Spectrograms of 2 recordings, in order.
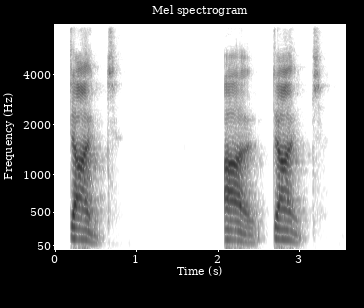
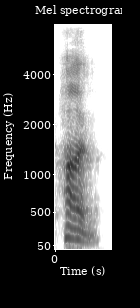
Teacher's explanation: the O sound in Australian is more open and wider oh the the mouth the jaw drops a bit lower oh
